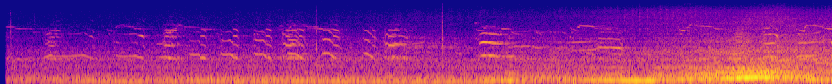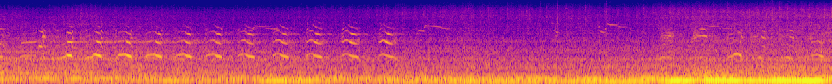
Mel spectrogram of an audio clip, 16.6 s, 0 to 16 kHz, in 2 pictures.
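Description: Engine of a classic Triumph TR7 sports car running as it approaches, rising in pitch as it accelerates about five to eight seconds in, then holding steady and getting louder as it comes close near the end. Birds chirp over it in quick runs of short repeated notes.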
